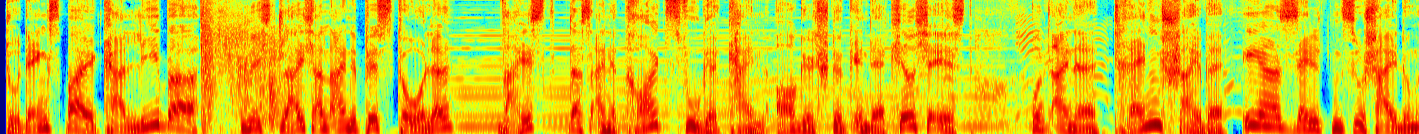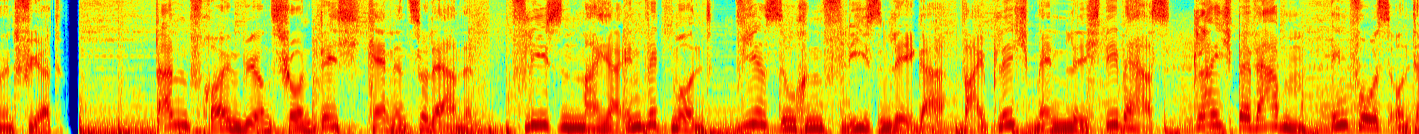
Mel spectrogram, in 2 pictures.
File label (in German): Funkspot Recruiting; ZGO; Fliesen Meyer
